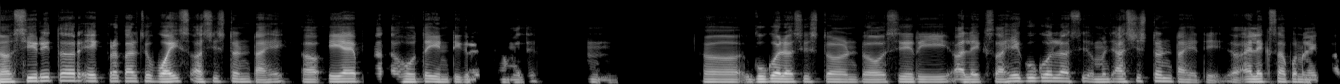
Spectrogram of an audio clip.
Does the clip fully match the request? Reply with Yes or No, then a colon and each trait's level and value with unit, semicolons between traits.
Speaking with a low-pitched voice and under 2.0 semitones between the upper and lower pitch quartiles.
No: low, 125 Hz; average, 2.9 semitones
